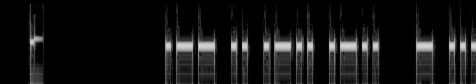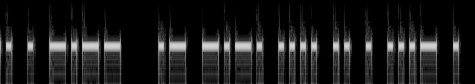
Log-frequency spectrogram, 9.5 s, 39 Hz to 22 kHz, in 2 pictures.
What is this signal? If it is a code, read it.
Morse code, heard as a keyed tone, about 22 wpm, 700 Hz. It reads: WILL THEY ACHIEVE
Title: Sentences from Top 1000 Words - Review Part 6 - 22wpm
